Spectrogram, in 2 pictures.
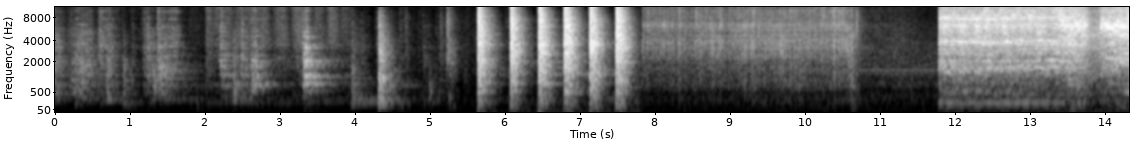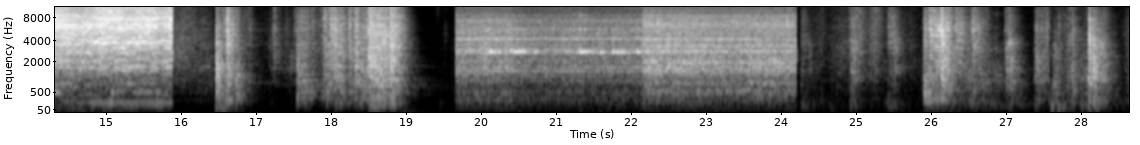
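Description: Metalworking on a sheet-steel seat box. Irregular tapping and scraping, then a quick run of about six loud strikes. After that an angle grinder grinds the steel for several seconds, its pitch dipping under load; a further stretch of steady tool noise follows, then knocks and clatter as a steel panel is handled.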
